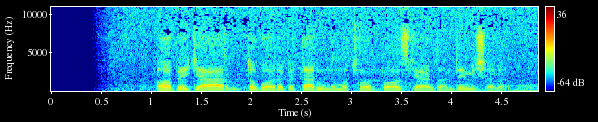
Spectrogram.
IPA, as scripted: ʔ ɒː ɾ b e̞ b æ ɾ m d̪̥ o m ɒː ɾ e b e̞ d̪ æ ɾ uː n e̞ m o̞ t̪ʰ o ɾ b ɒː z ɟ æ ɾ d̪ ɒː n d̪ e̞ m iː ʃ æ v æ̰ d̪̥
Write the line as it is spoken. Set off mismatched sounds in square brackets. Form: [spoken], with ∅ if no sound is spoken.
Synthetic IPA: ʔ ɒː [∅] b e̞ [ɟ] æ ɾ m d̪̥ o [b] ɒː ɾ e b e̞ d̪ æ ɾ uː n e̞ m o̞ t̪ʰ o ɾ b ɒː z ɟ æ ɾ d̪ ɒː n d̪ e̞ m iː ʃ æ v æ̰ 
